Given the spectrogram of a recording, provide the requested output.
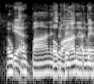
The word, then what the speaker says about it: Oban: I'm drinking, how do you pronounce it? Is it Oban? – Yes.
